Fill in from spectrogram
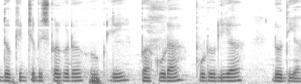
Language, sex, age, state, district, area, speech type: Bengali, male, 18-30, West Bengal, Hooghly, urban, spontaneous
